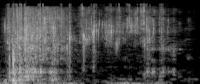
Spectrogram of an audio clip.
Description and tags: egg crack sounds mixed
this is all of my 27 samples of cracking and peeling boiled eggs mixed into one! doesn't it sound just so wonderfully disgusting? XD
